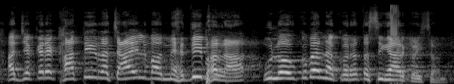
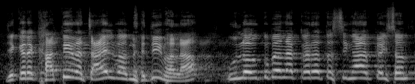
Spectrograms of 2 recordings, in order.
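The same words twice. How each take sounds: First: Poem line. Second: Repeated poem line. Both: Acted. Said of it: "सुनिएगा".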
